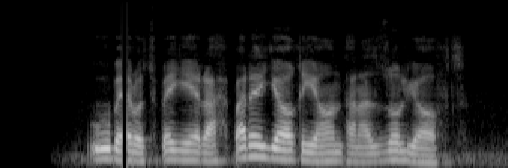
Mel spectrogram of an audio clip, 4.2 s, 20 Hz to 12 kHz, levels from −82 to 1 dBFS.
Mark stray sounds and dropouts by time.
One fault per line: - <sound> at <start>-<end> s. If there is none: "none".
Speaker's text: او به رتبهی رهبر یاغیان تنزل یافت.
- dropout at 1.0-1.1 s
